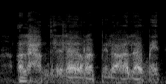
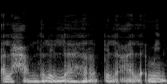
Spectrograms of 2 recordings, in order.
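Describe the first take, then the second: First: It is said in a whisper. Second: It is said aloud with full voice.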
